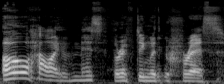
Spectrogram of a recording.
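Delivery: pointed, dripping, heavily laid-on sarcasm. Out thrifting together, an aside about missing thrifting, sarcastic. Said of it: "Please note the sarcasm in my voice".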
